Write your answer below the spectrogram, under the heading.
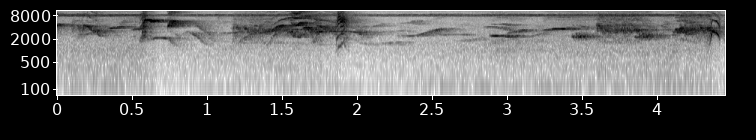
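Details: Oriental magpie-robin singing to provoke another into anger; softer, more distant whistled and warbled phrases with sliding notes over a steady hiss of background noise.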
